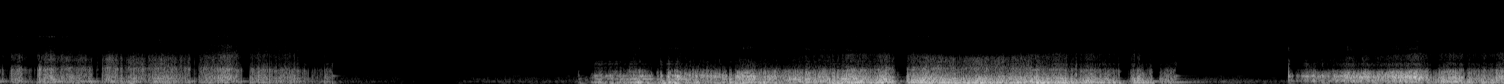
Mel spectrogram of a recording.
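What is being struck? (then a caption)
Paper cup. A thin wooden stick scratches the rim of a hollow, empty-looking printed white paper cup, making dense, rough, low scraping sounds. The scratching comes in three long stretches, broken by near-silent pauses at about 3.5 to 6 seconds and again around 12 seconds.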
